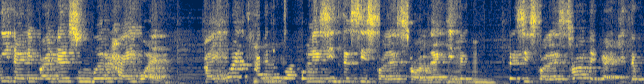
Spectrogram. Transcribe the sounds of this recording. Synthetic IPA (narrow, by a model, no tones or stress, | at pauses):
ĩdaɾipadasumbərhajwan | hajwananuwapolisint̪əsiskɔlɛst̪ɾɔldankit̪ət̪əsiskolɛst̪ɾɔldəkat̪̚kit̪ə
